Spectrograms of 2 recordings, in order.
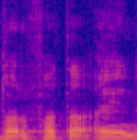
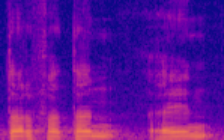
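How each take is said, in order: First: No 'n' sound comes before 'ayn'. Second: An 'n' sound comes right before 'ayn'. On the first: The speaker calls it right. "बल्कि तरफत ऐन है" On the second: The speaker calls it wrong. "तरफतन ऐन नहीं"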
